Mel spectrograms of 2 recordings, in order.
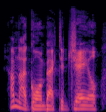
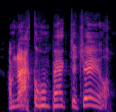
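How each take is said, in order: First: Said in the usual way. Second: High-pitched, defiant repeat; hammed-up high protest; mock outburst. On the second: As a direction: blurt it out high, acting a villain's panicky refusal. Moro's refusal repeated, escalated.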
